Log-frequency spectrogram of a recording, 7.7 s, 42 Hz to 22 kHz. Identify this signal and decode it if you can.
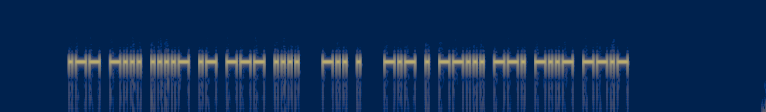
Morse code, heard as a keyed tone, about 34 wpm, 700 Hz. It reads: WB4AOH DE KE7GXQ
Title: USA Callsign DE Callsign 35wpm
